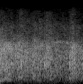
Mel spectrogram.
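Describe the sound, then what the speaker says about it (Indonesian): Applause sound effect: dense, steady clapping that fills the whole short moment at moderate loudness, with no voices over it. "Tepuk tangan dong."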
